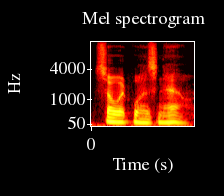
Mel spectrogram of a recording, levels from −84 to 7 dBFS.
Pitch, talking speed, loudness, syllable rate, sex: 100 Hz, 235 wpm, -17 LUFS, 4.3 syllables/s, male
